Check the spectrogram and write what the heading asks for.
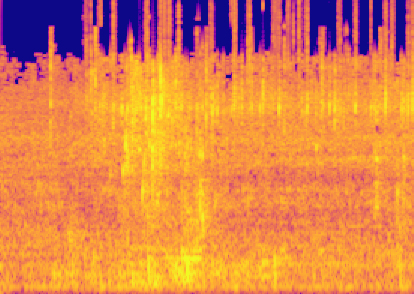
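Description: Cold water running from a bathroom tap into the sink, with irregular splashing as hands bring water up to rinse face wash off the face.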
